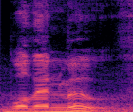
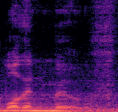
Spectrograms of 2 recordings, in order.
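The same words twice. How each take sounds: First: It is said lightly and daintily, without threat. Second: It is said forcefully with a threatening edge. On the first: The character poses no real threat. The speaker calls it wrong. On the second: The character means business. The speaker calls it right.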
